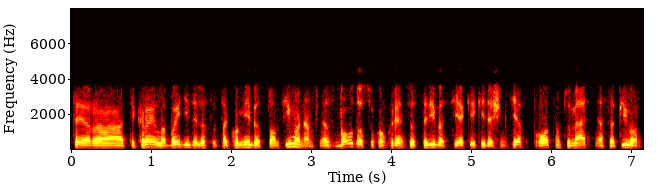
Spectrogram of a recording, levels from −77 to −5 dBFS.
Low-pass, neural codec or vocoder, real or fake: 7.2 kHz; none; real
